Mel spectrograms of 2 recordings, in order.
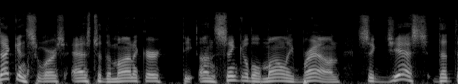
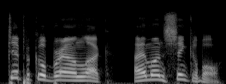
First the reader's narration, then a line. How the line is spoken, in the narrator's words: Margaret, stepping off the Carpathia onto the safe shore of New York, boldly exclaimed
